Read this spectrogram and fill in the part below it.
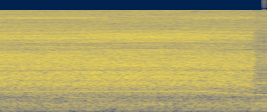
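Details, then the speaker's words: Shark vacuum being unclogged, with paper and debris already removed from the hose. Loud hissing, strained airflow rush with a high whistle that drops suddenly near the end; a clog still remains in the suction path. "I still hear something, so it tells me there's still a clog in there."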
